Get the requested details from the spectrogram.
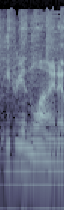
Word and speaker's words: Adrian Lyne: Adrian Lyne, I learned his name is pronounced.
